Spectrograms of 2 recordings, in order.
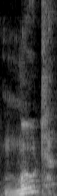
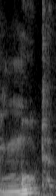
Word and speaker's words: moot: Oh, a moot point. It's not a mute point. It's not a point that is silent. M U T. No, it is a moot point.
